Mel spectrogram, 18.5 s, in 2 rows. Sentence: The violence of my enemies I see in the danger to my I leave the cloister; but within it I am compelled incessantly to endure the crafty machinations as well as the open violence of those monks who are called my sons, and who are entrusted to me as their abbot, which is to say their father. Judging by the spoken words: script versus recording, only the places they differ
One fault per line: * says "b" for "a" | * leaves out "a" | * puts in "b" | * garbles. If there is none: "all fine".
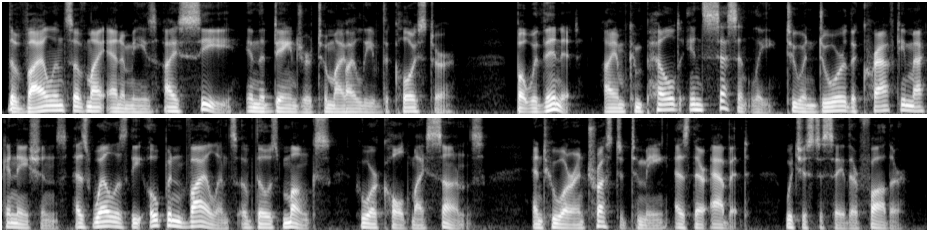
all fine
